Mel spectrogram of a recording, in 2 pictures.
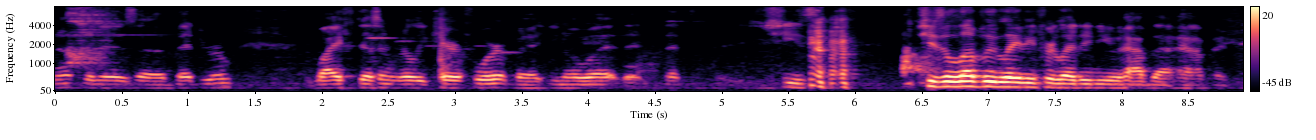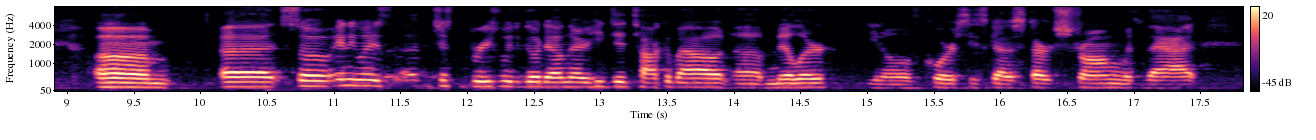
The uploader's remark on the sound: Live from Buckley's!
